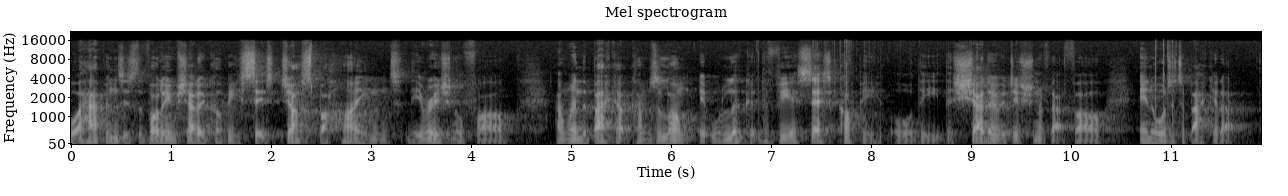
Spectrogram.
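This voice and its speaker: A plain, everyday voice at a fairly quick pace, with ordinary pitch variation. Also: man, fairly low pitch for a man. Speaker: presenter. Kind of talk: tutorial. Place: office.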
